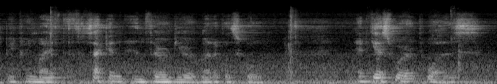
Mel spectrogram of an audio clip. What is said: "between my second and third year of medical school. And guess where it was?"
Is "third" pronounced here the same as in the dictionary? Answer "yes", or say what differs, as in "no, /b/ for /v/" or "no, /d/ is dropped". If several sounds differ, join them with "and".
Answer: yes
